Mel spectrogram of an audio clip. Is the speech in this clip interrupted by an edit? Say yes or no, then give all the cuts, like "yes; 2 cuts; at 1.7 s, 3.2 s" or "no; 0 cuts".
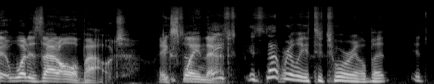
no; 0 cuts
